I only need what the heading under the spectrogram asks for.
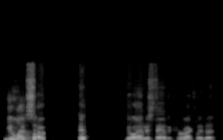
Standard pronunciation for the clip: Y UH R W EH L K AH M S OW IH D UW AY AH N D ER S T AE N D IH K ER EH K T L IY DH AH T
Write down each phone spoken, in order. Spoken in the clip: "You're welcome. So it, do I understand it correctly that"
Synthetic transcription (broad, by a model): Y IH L AH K S OW IH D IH AY AH N D ER S T AE N D IH K ER EH K T L IY DH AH T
